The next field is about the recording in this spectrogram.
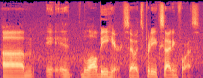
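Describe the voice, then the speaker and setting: A man's voice: on the low side, moderate pace, darkish tone, a little hiss or hum. A middle-aged man, a college sailing coach, speaking eagerly outdoors by a marina, with many fillers. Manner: enthusiastic, filler-heavy speech. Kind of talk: outdoor interview.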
